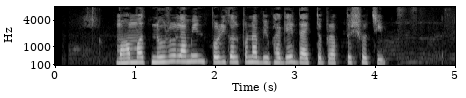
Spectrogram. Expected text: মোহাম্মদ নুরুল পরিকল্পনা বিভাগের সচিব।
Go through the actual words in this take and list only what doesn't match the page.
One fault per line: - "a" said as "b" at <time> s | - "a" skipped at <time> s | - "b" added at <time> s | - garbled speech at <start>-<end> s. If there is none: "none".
- "আমিন" added at 1.6 s
- "দায়িত্বপ্রাপ্ত" added at 3.0 s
